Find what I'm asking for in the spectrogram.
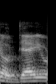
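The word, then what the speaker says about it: O'Dea: That guy Joe O'Dear. – O'Day, yeah. – Is that how you say it? O'Day or Deer? Yeah, O'Day.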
